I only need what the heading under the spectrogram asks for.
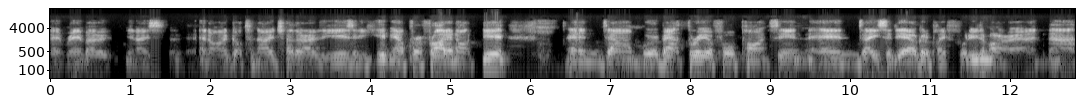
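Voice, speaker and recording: With an Australian accent, a man speaks in a fairly low pitch. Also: ordinary pitch variation, moderate pace. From Queensland, Brisbane. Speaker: amateur football coach. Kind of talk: casual podcast interview. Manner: halting, many fillers.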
